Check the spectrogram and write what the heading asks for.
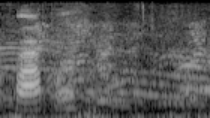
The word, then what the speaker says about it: Proper: It's spelled proper. Pronounced Proper. Okay.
